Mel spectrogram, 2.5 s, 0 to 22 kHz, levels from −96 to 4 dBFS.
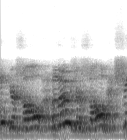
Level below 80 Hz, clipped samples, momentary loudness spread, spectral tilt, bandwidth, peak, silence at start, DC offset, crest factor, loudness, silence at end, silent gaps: -60 dBFS; under 0.1%; 7 LU; -8.5 dB/octave; 4.5 kHz; -2 dBFS; 0 s; under 0.1%; 12 dB; -15 LUFS; 0 s; none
